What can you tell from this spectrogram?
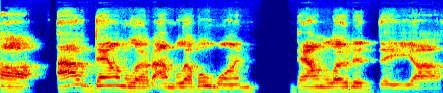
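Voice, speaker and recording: In a Southern US accent, a man with a fairly high pitch talks at a very slow pace with fairly even intonation. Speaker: participant asking questions. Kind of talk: Q&A question.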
